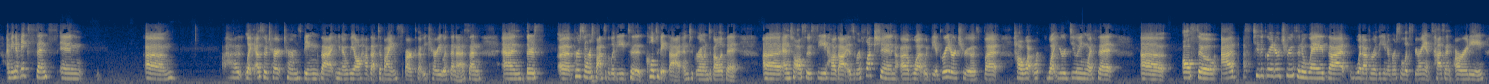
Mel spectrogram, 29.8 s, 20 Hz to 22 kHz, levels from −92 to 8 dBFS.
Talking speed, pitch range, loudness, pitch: 165 wpm, 200-245 Hz, -17 LUFS, 215 Hz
